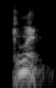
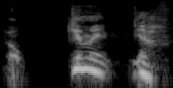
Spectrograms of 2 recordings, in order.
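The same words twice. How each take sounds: First: Said in the usual way. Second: Very high coaxing call. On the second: Real, not acted. Trainer coaxing the dog closer in high baby talk.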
